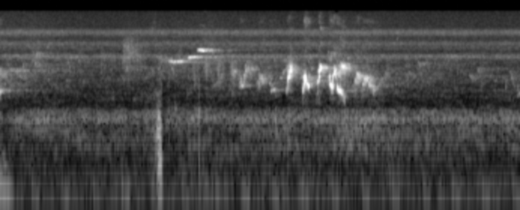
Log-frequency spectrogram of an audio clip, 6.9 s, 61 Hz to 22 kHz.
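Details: Red-whiskered bulbul recorded during bird trapping with a decoy bird on 4 March 2019. A short burst of quick, warbled, chirping notes rises and falls over about a second against a steady high whine and a low background hum.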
